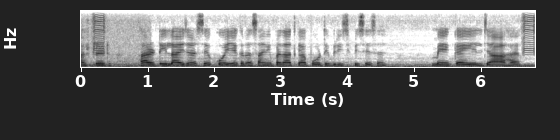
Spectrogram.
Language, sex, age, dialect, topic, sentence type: Magahi, female, 18-24, Central/Standard, banking, statement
